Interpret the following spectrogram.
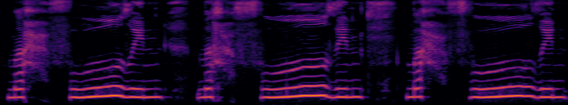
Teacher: واؤ کے اوپر جزم ہے تو اس کو دو حرکت لمبا کریں گے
